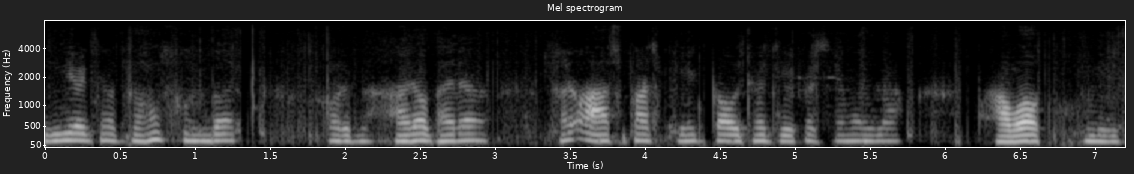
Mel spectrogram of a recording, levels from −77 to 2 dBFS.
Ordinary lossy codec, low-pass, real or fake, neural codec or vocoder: none; 7.2 kHz; fake; codec, 16 kHz, 1 kbps, X-Codec, HuBERT features, trained on general audio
